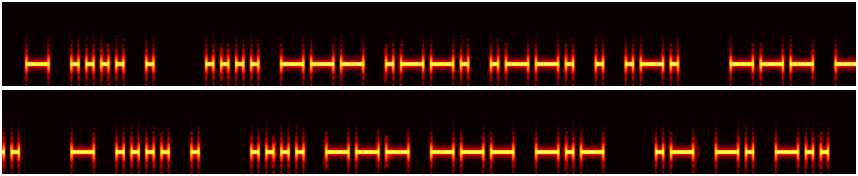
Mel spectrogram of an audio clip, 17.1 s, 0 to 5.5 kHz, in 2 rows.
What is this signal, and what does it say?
Morse code, heard as a keyed tone, about 16 wpm, 700 Hz. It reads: THE HOPPER ON THE HOOK AND
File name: CW-The-Big-Twoheaded-River-2-16WPM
